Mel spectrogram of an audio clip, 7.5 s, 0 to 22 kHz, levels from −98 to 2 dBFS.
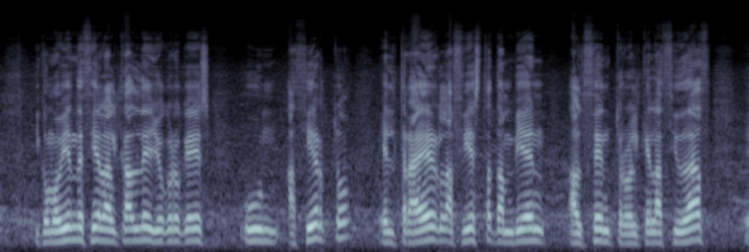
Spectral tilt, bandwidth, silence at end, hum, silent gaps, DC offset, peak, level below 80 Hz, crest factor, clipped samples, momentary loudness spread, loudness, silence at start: -4.5 dB/octave; 13 kHz; 0 s; none; none; under 0.1%; -10 dBFS; -76 dBFS; 18 dB; under 0.1%; 9 LU; -27 LUFS; 0 s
